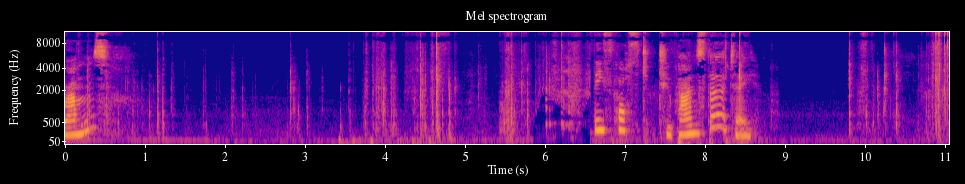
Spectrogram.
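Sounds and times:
plastic pouches crinkling: 0:00.0 - 0:06.6, 0:09.8 - 0:11.0.

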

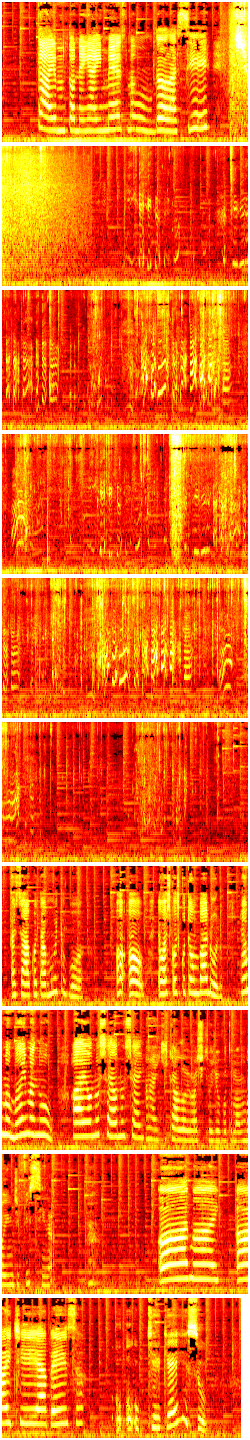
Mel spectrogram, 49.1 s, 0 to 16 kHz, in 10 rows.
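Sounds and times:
background music: 0:00.0 - 0:49.0
water splashing in a pool: 0:04.4 - 0:07.0, 0:10.8 - 0:29.2.

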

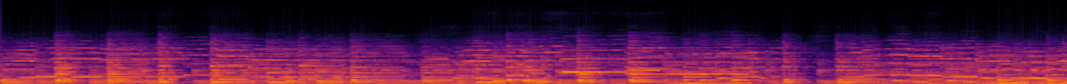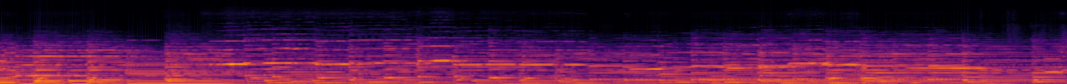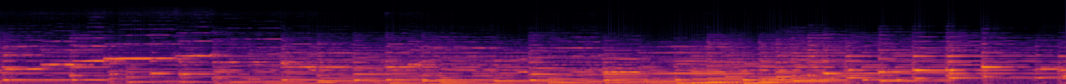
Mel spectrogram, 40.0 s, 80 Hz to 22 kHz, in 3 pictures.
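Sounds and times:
flute melody: 0:00.0 - 0:40.0
piano accompaniment: 0:00.0 - 0:40.0.

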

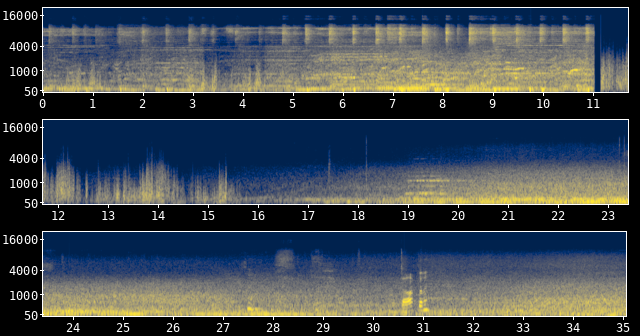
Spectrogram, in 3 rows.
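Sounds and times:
crowd noise: 0:00.0 - 0:11.0
fairground music: 0:00.0 - 0:11.0
low rumble of street traffic: 0:00.0 - 0:35.0.

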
